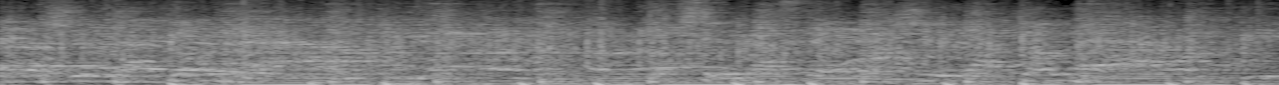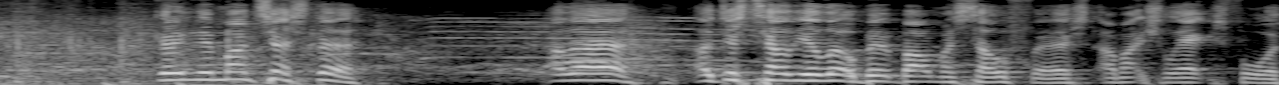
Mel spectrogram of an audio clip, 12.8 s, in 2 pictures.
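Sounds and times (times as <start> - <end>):
audience applause for comedian: 0.0 - 9.8
speech: 7.2 - 8.3, 9.2 - 12.7.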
